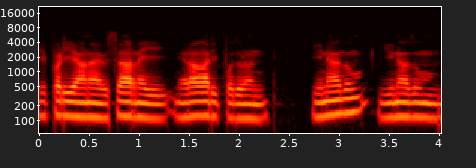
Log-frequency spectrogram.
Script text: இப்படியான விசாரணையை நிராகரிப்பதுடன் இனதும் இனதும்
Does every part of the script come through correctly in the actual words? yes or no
yes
